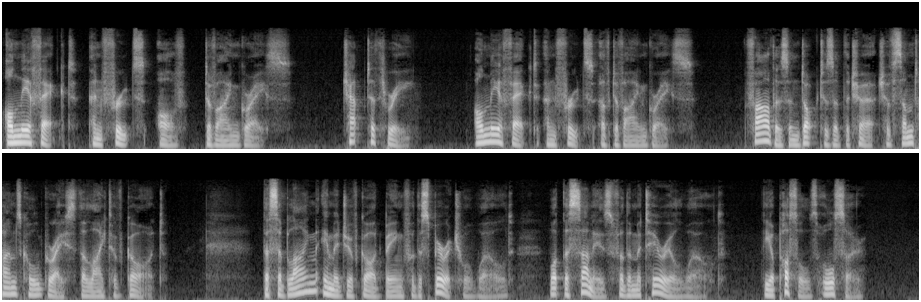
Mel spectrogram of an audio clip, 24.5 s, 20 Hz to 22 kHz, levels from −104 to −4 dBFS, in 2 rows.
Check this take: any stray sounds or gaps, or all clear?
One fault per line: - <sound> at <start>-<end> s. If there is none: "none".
none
